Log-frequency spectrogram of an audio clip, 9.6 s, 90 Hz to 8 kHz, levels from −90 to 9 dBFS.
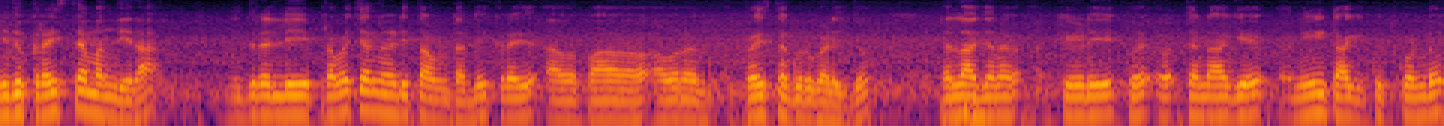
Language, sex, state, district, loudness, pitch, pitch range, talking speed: Kannada, male, Karnataka, Dakshina Kannada, -17 LUFS, 130 Hz, 120-135 Hz, 130 wpm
